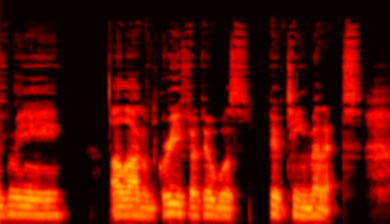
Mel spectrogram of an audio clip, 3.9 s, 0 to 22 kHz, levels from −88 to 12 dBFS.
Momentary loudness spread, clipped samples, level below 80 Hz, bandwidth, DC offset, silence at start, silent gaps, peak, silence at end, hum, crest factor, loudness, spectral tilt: 12 LU; under 0.1%; -66 dBFS; 16.5 kHz; under 0.1%; 0 s; 0.70-0.84 s, 1.01-1.08 s, 2.53-2.66 s; -8 dBFS; 0 s; none; 22 dB; -28 LUFS; -5 dB/octave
